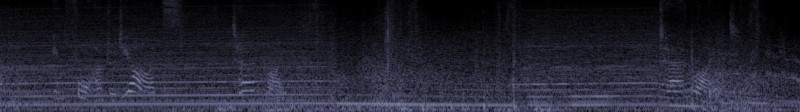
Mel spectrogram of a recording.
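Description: A supercar engine roars at high speed, shifting gears.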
